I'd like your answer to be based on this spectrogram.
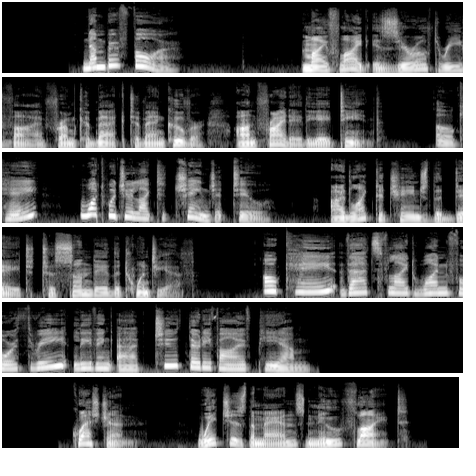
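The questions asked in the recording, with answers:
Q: Which is the man's new flight?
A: Flight 143 on Sunday the 20th, leaving at 2:35 p.m.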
